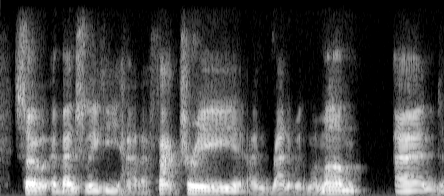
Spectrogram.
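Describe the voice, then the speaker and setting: Speaking in an English accent, a man holds a medium pitch. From England. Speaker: business executive. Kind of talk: podcast interview.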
